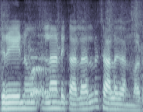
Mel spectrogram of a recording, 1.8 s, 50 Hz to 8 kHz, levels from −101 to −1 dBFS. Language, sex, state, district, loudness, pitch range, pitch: Telugu, male, Telangana, Nalgonda, -17 LUFS, 135-160 Hz, 155 Hz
